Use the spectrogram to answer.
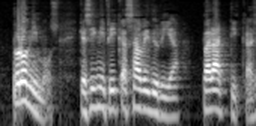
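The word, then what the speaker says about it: φρόνιμος: Entonces, la palabra prudencia que encontramos en la Escritura, en el griego, se pronuncia prónimos, que significa sabiduría práctica.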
